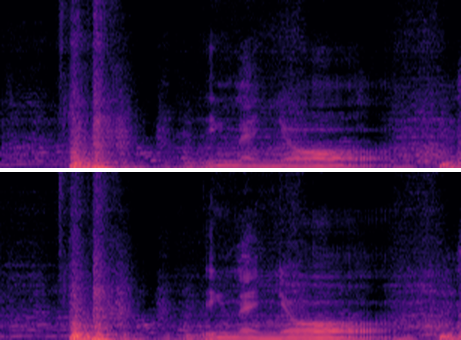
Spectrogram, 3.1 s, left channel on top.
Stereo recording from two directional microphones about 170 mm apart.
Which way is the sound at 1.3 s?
20° right (ahead or behind).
